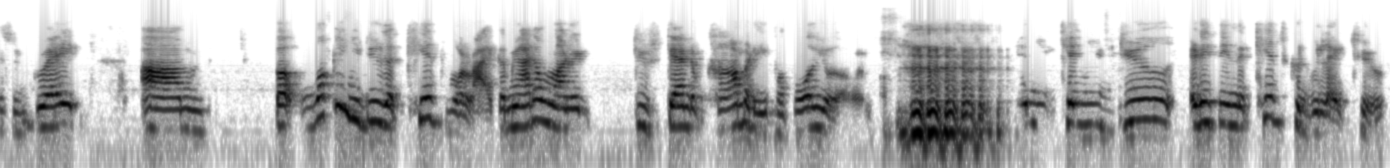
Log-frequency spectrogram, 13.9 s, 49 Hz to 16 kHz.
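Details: Woman born with cerebral palsy in 1956, speaking in an interview. Finding: dysarthria (cerebral palsy).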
